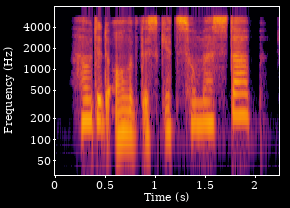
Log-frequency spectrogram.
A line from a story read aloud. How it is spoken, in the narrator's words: she whispers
